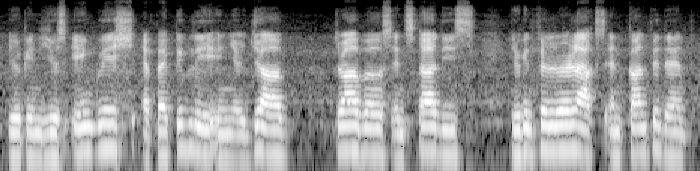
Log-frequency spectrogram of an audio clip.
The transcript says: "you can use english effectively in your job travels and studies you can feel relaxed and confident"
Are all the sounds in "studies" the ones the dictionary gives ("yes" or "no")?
no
